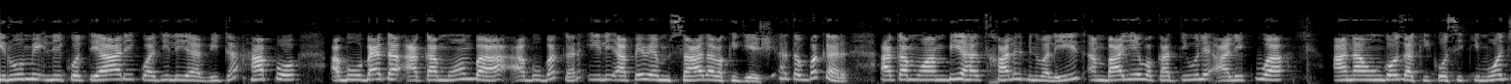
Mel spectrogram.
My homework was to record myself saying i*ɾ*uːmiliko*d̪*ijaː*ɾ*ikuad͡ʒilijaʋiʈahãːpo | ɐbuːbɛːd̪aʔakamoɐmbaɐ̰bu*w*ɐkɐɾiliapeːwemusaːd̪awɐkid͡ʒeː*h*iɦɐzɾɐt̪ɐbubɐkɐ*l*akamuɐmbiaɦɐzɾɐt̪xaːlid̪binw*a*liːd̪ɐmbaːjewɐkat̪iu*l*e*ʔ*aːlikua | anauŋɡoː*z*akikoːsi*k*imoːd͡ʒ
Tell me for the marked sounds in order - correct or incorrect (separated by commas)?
correct, incorrect, correct, incorrect, incorrect, incorrect, incorrect, correct, correct, correct, correct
